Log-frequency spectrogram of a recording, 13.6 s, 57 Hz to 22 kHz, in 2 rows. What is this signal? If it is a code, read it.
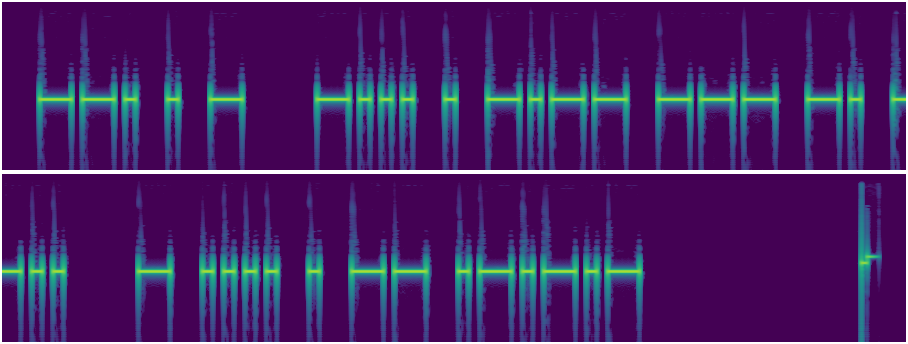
Morse code, heard as a keyed tone, about 16 wpm, 700 Hz. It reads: GET BEYOND THEM.
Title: Sentences from Top 1000 Words - Review Part 6 - 15wpm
